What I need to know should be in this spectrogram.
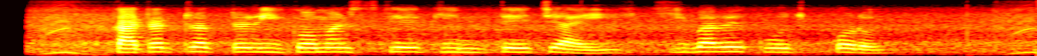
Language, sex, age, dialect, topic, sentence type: Bengali, female, 41-45, Standard Colloquial, agriculture, question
